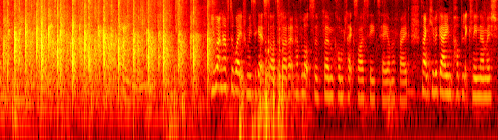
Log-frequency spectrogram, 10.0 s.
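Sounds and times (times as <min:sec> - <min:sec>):
audience applause: 0:00.0 - 0:04.4
speech: 0:04.5 - 0:09.9.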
